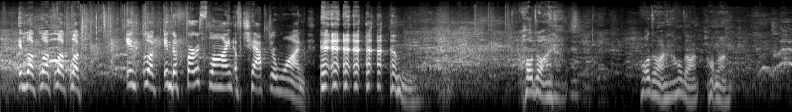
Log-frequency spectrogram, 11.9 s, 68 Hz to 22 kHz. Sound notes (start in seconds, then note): 0.0 audience cheering; 5.2 clears throat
